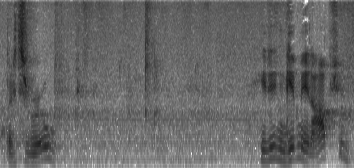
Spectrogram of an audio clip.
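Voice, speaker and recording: A man's voice: on the high side, moderate pace, a little mellow, low-quality recording. A middle-aged man preaches an informal sermon. He talks in a folksy way, teasing members of the congregation between verses. A faint ambient hum sits under his voice. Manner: folksy, joking asides to the congregation.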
